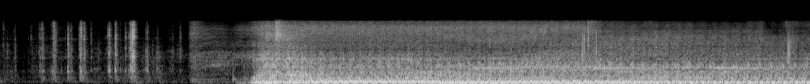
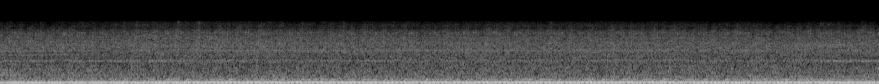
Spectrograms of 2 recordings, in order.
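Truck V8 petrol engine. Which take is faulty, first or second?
first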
